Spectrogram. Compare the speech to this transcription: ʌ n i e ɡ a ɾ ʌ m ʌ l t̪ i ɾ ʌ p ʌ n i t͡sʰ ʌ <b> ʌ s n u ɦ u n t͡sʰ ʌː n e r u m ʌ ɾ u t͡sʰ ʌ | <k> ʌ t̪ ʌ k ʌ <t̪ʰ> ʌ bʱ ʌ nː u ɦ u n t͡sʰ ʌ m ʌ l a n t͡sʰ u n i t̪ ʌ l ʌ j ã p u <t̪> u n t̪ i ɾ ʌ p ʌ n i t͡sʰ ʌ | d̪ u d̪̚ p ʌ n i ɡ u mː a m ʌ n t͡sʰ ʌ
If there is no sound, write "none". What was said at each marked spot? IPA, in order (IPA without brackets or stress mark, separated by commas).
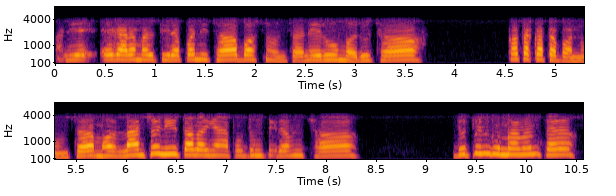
b, k, t̪, d̪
